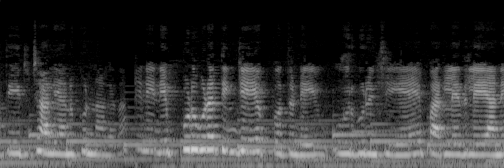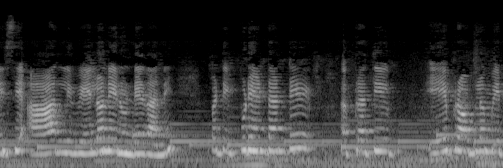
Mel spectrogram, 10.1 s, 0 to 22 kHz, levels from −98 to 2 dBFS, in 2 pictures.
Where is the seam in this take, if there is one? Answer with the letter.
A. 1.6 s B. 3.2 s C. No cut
A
